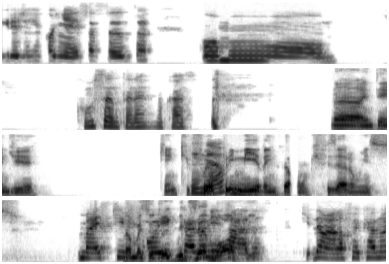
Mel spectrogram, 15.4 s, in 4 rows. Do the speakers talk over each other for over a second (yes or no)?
yes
